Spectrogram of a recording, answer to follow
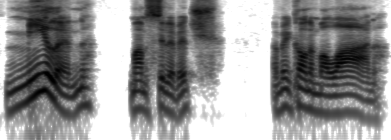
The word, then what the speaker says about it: Momcilovic: And then what they do is they get in transition and by the way, I I've been saying his name wrong. It's Milan Momcilovic.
